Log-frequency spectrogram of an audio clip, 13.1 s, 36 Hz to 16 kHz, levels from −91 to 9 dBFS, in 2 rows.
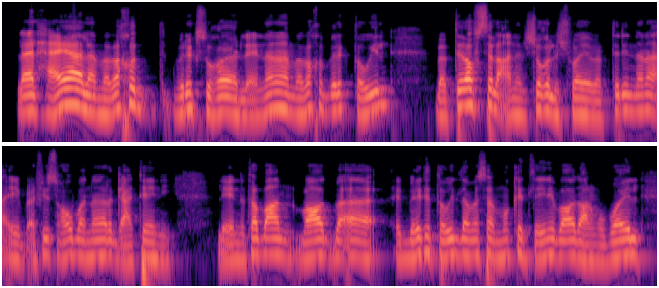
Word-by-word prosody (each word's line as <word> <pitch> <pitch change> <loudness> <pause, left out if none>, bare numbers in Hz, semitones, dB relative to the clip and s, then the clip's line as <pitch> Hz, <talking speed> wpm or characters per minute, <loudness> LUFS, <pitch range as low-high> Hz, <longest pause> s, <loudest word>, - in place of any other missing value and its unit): لأ، 140 +2 +6
الحقيقة 145 +7 +8
لمّا 130 -5 +1
باخد 155 -1 -1 0.2
بريك 150 +5 -1
صغيّر، 135 -4 +1
لإن 120 +2 -4
أنا 155 0 +2
لمّا 125 -3 -4
باخد 160 -2 -5
بريك 150 +1 -2
طويل، 165 +8 -2 0.4
بابتدي 125 +11 +3
أفصِل 185 0 +2
عن 115 +2 -1
الشغل 120 +3 -2
شويّة، 120 0 -2
بابتدي 110 +7 -5
إن 140 -1 -4
أنا 145 0 -2
يبقى 110 -3 -7
في 145 +5 -6
صعوبة 140 0 -4
إن 130 +1 -6
أنا 140 +1 -1
أرجع 125 -6 -2
تاني، 110 -1 -6 0.4
لإن 115 0 -5
طبعًا 145 0 +1
باقعد 135 +2 +4
بقى 130 -2 -1
البريك 130 +5 -3
الطويل 145 -2 -2
ده 140 -1 -2
مثلًا، 140 +1 -3
ممكن 135 +2 -5
تلاقيني 125 +3 -4
باقعد 135 -1 +1
على 115 -3 +1
الموبايل، 135 +6 -1
135 Hz, 185 wpm, -22 LUFS, 125-145 Hz, 0.4 s, الحقيقة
